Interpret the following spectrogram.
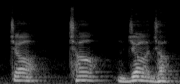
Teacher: स्पर्श होकर के निकलते हैं और संघर्ष करते हैं बीच में · तो कोमल तालु ऊपर उठा है। जिव्हा नोक कठोर तालु के अग्र भाग को छूती है। जी्हा की जो नोक है वो कठोर तालु जो है हमारा ऊपर वाला जो तालु है उसके अग्र भाग को छूती है। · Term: स्पर्श संघर्षी वर्ण, स्पर्श संघर्षी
